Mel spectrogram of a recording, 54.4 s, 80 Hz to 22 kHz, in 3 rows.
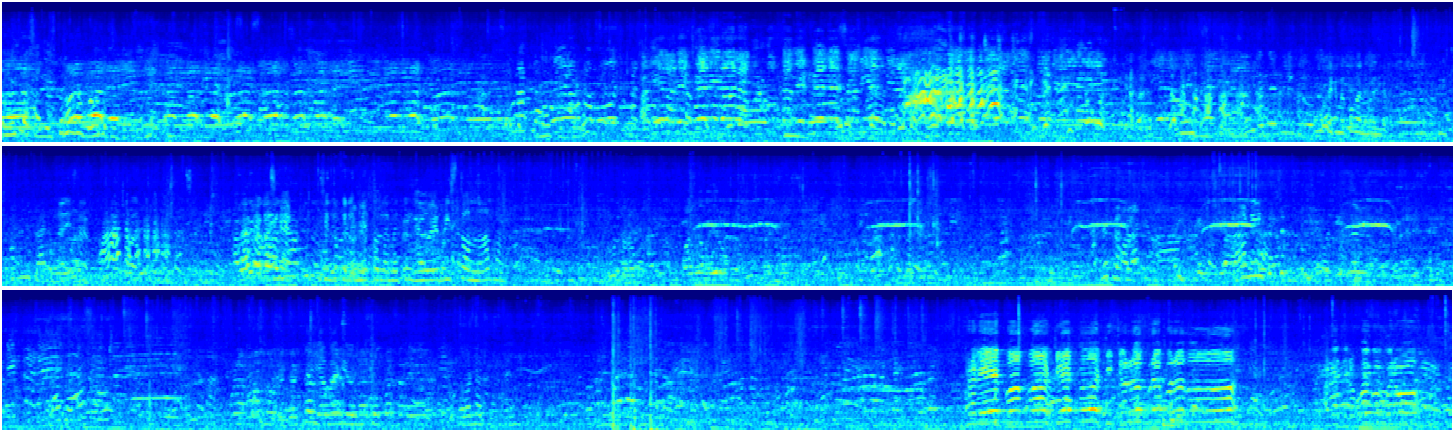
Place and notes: Av H. Colegio Militar, Bosque de Chapultepec I Secc, Ciudad de México, CDMX, México - Vendedores del Bosque de Chapultepec
Caminata entre los puestos del Bosque de Chapultepec, justo afuera del zoológico. Domingo 15hrs.
Ciudad de México, CDMX, Mexico, 29 July, 15:00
